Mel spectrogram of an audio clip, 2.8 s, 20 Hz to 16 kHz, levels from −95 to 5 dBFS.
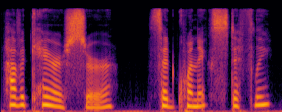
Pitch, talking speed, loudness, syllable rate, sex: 225 Hz, 150 wpm, -19 LUFS, 3.9 syllables/s, female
